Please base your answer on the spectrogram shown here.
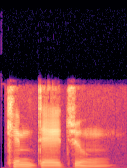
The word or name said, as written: Kim Dae Jung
